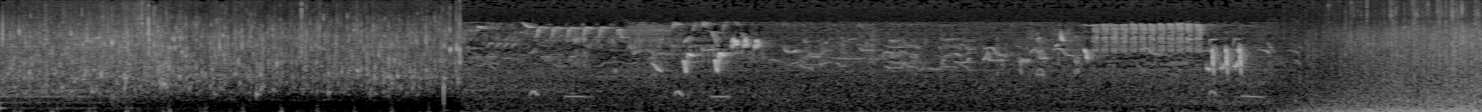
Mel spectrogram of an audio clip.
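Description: A faint, even trickle of a stream for the first few seconds, cut off suddenly by woodland birdsong: scattered short chirps and a quick rattling trill. Near the end a low rushing noise swells up and grows louder.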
